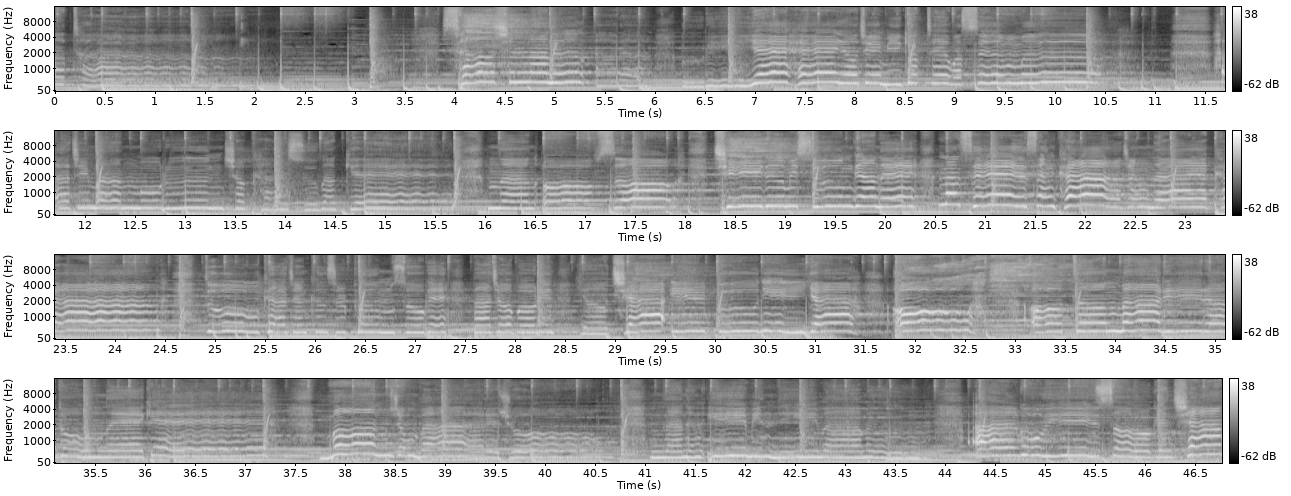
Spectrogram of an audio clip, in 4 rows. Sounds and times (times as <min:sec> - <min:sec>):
Music: 0:00.0 - 0:46.7.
